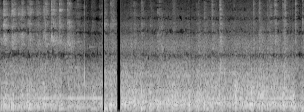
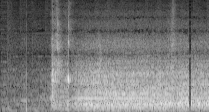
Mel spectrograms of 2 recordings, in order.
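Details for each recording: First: Clothes dryer that still heats and dries runs with a loud, rough rumbling drone and steady hum; cause is a seized drum support roller (pulley wheel holding the drum), which must be replaced. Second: Dryer after replacing the seized drum support pulley and cleaning and lubricating the other pulley: starts with a clunk, then an even, quiet hum with no squeal or thumping; the noise is gone.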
